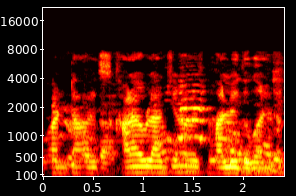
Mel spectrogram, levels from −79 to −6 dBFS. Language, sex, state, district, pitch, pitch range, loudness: Bengali, male, West Bengal, Paschim Medinipur, 135 Hz, 135-145 Hz, -22 LUFS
